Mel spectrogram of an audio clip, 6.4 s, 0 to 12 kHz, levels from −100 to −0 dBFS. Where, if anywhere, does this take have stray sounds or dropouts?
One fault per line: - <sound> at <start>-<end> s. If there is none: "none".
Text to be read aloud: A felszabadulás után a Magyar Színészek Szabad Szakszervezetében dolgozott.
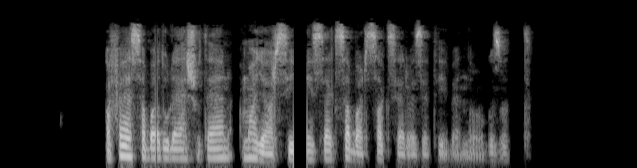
- dropout at 2.9-3.1 s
